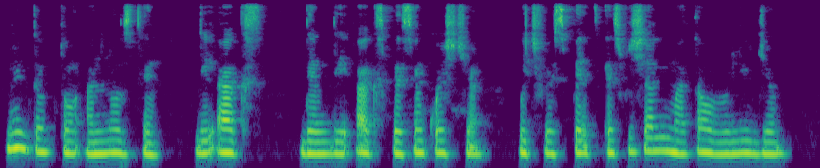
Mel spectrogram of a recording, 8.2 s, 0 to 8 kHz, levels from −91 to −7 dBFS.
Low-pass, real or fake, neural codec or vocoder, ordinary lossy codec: 7.2 kHz; real; none; none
